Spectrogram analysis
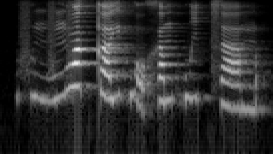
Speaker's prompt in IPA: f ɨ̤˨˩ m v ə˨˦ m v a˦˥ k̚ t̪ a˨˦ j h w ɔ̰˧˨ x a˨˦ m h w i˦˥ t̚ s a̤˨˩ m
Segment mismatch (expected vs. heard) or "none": none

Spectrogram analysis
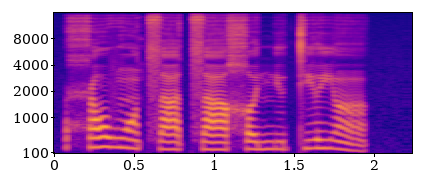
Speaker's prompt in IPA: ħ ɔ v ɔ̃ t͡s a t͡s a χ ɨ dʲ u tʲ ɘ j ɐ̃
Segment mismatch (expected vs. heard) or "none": dʲ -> nʲ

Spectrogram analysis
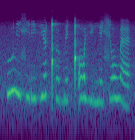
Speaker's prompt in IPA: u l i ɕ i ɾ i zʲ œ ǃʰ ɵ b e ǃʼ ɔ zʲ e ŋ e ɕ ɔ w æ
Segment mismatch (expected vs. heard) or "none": none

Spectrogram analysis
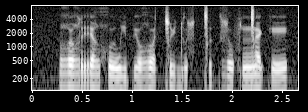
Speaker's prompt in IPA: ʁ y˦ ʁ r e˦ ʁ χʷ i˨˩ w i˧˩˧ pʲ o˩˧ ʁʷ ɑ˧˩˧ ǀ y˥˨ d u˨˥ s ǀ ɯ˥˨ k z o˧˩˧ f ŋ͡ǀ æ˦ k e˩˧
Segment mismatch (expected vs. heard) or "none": none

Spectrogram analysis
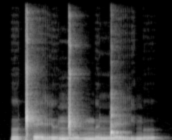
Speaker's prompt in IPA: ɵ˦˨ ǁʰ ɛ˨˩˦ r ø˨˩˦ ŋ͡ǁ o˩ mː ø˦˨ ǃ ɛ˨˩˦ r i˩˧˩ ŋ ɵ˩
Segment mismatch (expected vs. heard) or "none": ǃ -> ŋ͡ǃ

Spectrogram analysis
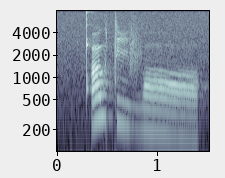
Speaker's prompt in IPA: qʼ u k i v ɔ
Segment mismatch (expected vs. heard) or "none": k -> t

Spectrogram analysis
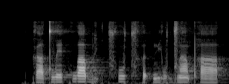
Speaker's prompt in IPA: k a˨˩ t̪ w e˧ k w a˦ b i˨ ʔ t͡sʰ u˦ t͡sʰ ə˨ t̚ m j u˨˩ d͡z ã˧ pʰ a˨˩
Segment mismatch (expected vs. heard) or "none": none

